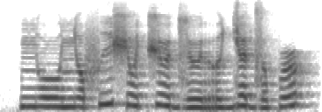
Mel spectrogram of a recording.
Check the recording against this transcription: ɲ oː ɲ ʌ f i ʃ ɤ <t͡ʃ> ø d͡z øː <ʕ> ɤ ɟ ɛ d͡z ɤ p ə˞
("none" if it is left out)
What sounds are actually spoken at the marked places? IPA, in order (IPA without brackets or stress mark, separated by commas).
t͡ʃ, r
